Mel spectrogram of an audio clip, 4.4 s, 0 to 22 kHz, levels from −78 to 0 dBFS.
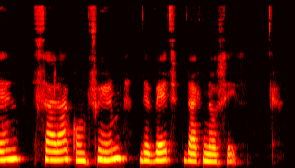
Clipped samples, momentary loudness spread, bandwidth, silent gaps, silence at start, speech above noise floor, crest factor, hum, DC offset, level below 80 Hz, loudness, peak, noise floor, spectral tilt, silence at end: under 0.1%; 15 LU; 19.5 kHz; none; 0 s; 21 dB; 16 dB; none; under 0.1%; -76 dBFS; -23 LUFS; -8 dBFS; -44 dBFS; -7 dB/octave; 0.25 s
